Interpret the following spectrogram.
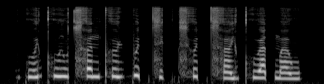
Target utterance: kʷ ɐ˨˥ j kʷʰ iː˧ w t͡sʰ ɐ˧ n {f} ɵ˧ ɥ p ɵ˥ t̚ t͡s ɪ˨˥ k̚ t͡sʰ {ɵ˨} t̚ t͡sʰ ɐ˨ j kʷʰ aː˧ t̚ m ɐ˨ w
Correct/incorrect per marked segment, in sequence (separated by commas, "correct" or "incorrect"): incorrect, incorrect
